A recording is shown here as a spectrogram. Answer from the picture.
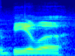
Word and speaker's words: Abele: Well, first of all, I want to say nobody should feel bad about saying Abele or Abela or anything but Abele, which is my last name.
